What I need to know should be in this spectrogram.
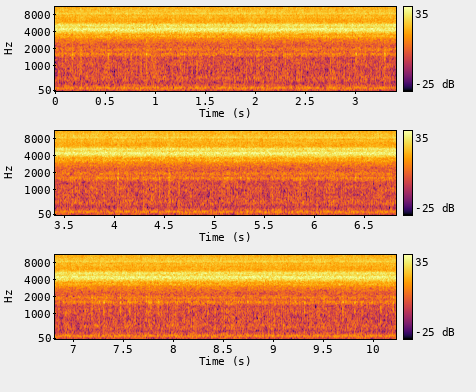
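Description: A light aircraft's engine drones loudly and steadily.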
